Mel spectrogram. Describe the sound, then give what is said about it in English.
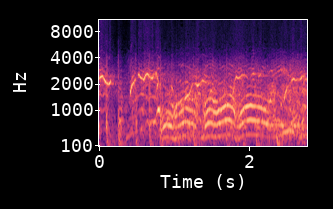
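A horse whinnies in one long, loud, warbling neigh with a wavering, high pitch that rises and falls throughout. “a horse is an amazing animal. It's so huge and tremendous”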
